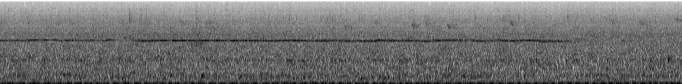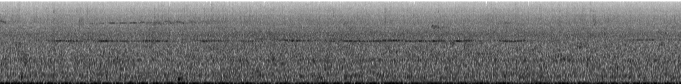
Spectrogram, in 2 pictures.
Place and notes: SBG, Font de la Teula - tractor arando
Ambiente en el sendero, a su paso por la fuente de la Teula. Insectos, algunas aves y un sonido peculiar, los chirridos de un tractor que se encuentra arando en un campo cercano.
St Bartomeu del Grau, Spain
